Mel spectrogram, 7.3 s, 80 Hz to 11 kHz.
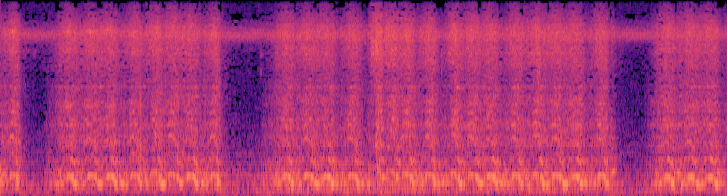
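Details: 1988 Mazda 323: starter churns on and on in long bursts with brief pauses but the engine never catches; cranks without starting, smoke from an exhaust manifold gasket missing two bolts.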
